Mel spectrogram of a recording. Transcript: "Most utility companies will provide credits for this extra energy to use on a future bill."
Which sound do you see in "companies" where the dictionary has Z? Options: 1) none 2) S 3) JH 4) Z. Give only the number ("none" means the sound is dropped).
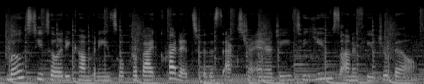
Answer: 4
